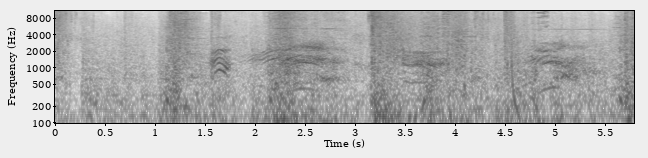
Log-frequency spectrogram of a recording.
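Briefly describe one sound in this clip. Metal weapons clang in a fight.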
